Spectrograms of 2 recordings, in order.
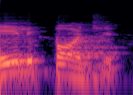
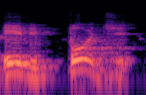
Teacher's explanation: Na fala, o que diferencia uma versão da outra, uma ocorrência da outra? O fato de que em um dos casos o O é aberto, no outro é fechado.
